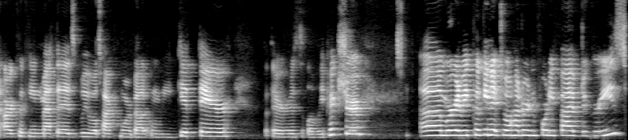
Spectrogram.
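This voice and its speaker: A woman's voice: on the high side, pushed and bright. A young woman, a nutrition student, chatting informally with lots of fillers as she cooks dinner at home and films it. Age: young adult. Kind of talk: casual cooking vlog with teaching. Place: home kitchen. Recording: echoey kitchen.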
